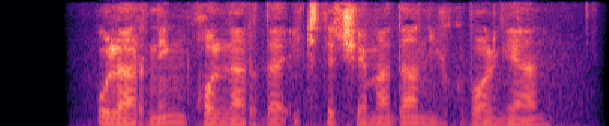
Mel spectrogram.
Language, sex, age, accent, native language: Uzbek, male, 19-29, Toshkent shahri, Uzbek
